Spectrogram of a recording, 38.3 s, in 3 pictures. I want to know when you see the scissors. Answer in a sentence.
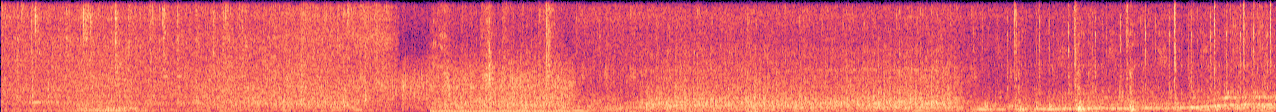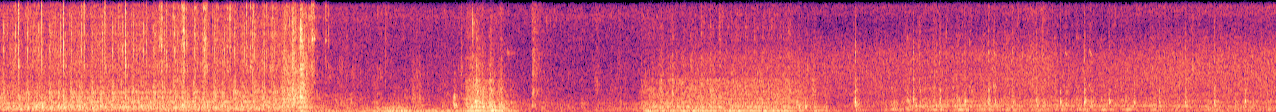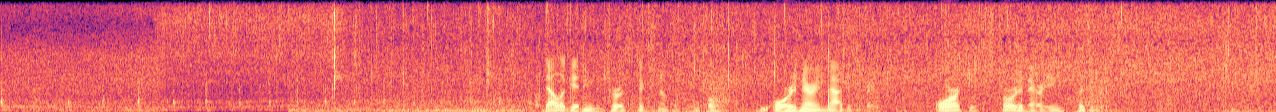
You can hear the scissors from 4.2 to 5.7 s, from 14.3 to 16.1 s and from 28.4 to 30.8 s.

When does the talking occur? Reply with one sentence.
The talking can be heard from 30.9 to 36.8 s.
